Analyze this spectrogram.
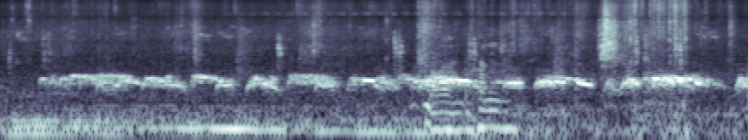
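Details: Zebra doves, many pairs kept in large cages at a home, cooing: a steady series of short, soft, mid-pitched rolling coos repeated about every half second, with faint clicks and room noise behind.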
